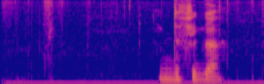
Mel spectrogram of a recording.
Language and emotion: Russian, neutral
